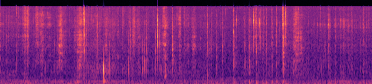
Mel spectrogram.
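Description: A thin remaining piece of dry, solid green bar soap is held in the hand and scraped and shaved with a snap-off blade. Crisp, crackly scraping strokes with bright, brittle edges sit over a steady low hum, with a sharper snap near the two-second mark.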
